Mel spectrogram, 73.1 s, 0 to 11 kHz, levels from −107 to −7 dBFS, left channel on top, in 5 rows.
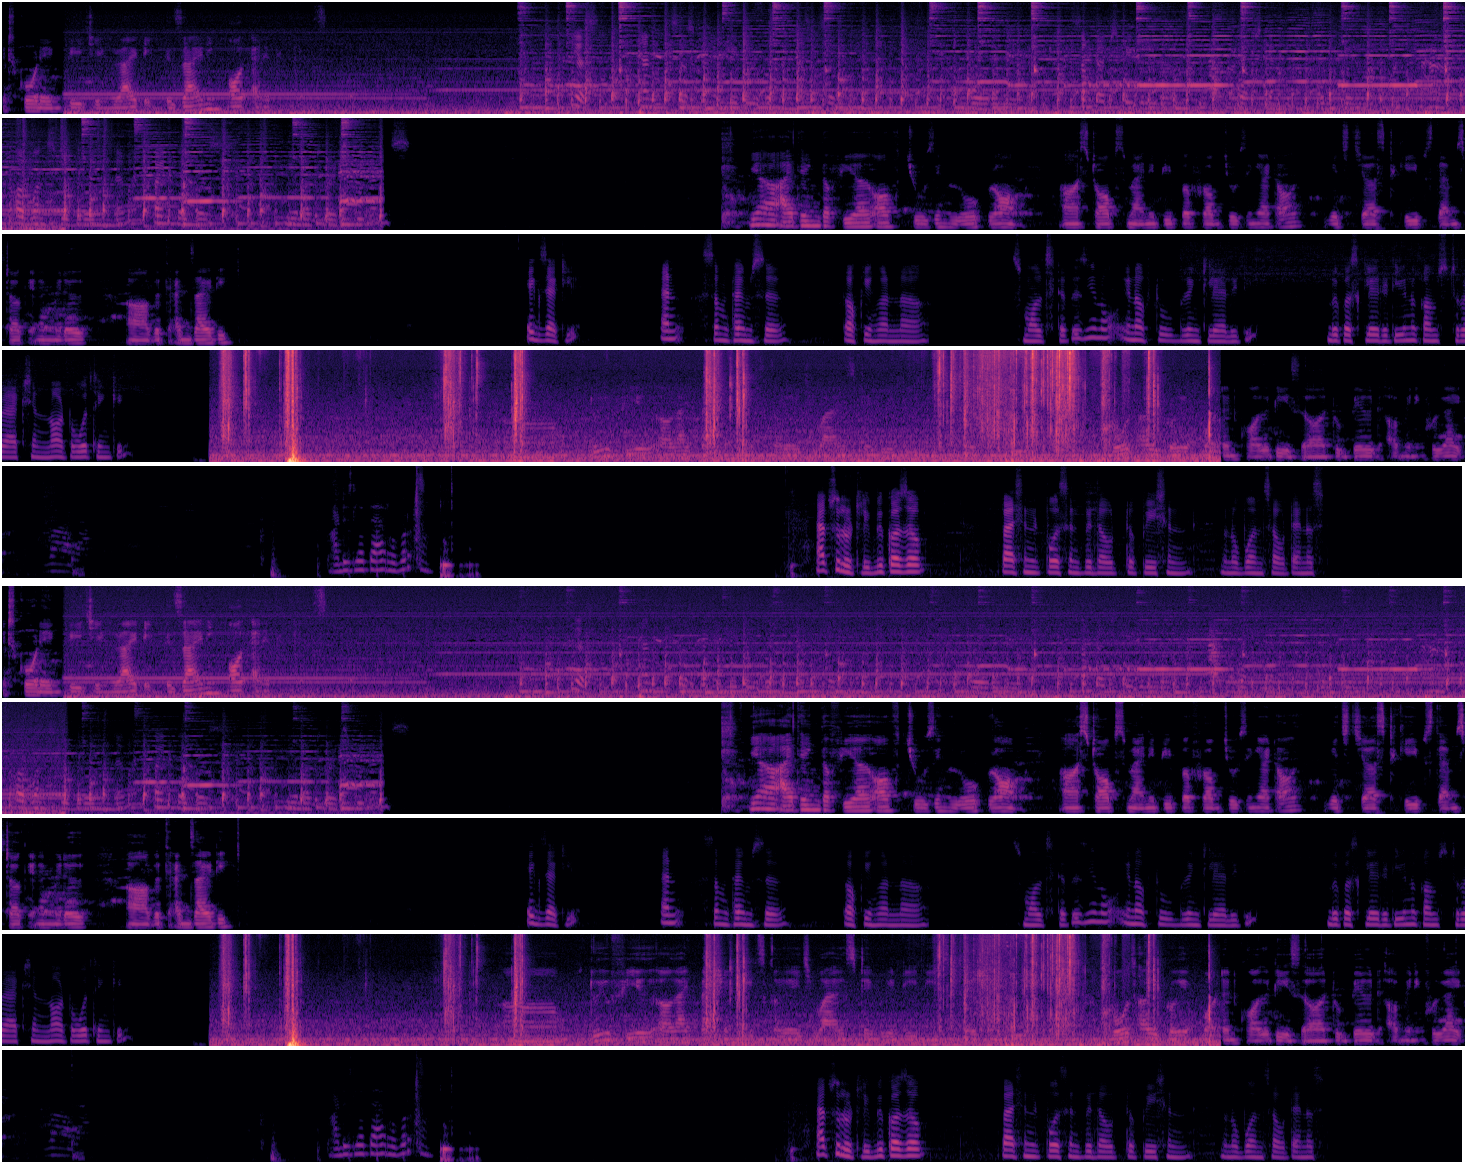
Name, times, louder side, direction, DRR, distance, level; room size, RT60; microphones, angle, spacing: voice 1, 0.0-3.5 21.8-24.9 25.2-31.5 48.8-58.6, right 2 dB, 80° right, 8.0 m, -62 dB
sound 1, 0.6-15.3, right 1 dB, 45° right, 3.4 m, -62 dB
sound 2, 5.1-18.4, left 4 dB, 75° left, 6.4 m, -60 dB
voice 2, 6.3-8.7 9.6-10.4 10.7-11.8 12.3-14.3 14.7-17.0 17.4-18.7 34.5-35.0 35.8-37.1 37.7-38.5 39.4-45.2 58.9-59.4 61.2-61.3 61.8-63.2 66.3-67.8 68.5-71.8, left 1 dB, 50° left, 6.7 m, -67 dB
sound 3, 46.0-56.1, left 4 dB, 30° left, 0.4 m, -41 dB
head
